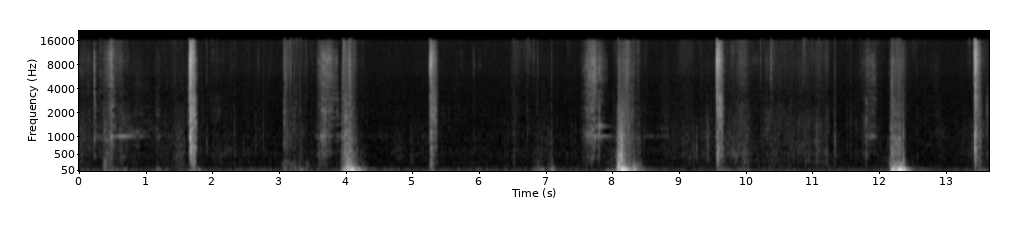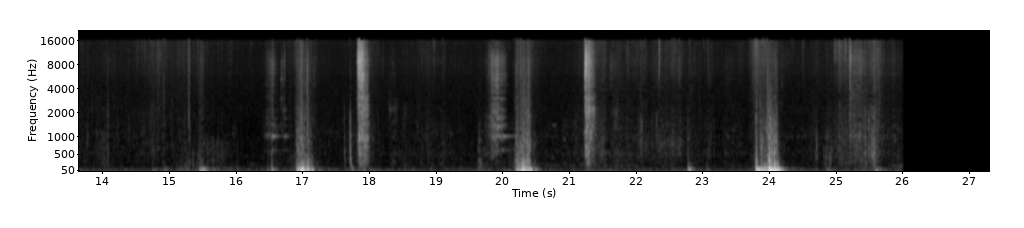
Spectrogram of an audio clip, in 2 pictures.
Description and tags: Digging a Hole and Shovelling Soil/Dirt 2
Another recording of me filling a hole with soil.
Sound of spade picking up soil and then the soil falling to the bottom of the hole.
dig, digging, digging-a-hole, dirt, earth, ground, hole, planting, soil, spade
